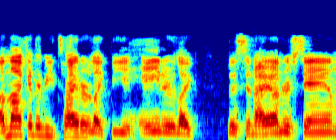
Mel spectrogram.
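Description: A man with a New York accent at a very fast pace, ordinary pitch variation and light background noise. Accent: New York City. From New York City. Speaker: DJ; podcast guest. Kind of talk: casual chat. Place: office. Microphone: video call.

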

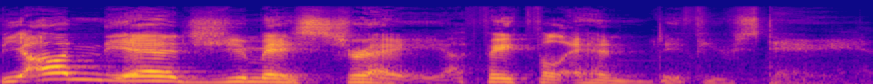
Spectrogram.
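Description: Putting on a theatrical character voice, a man speaks fairly slowly at a fairly high pitch. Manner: theatrical, pirate voice.

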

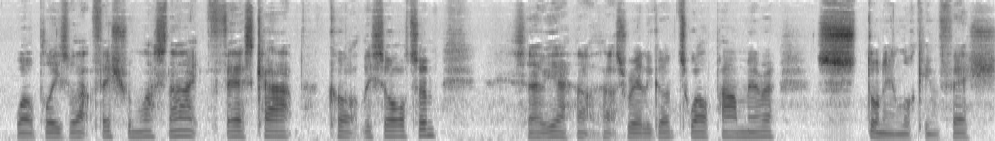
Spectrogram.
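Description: A man speaks at a very slow pace with fairly even intonation, and the sound is dry with no echo. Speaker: angler vlogger. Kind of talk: casual vlog chat. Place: tent. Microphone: phone near.

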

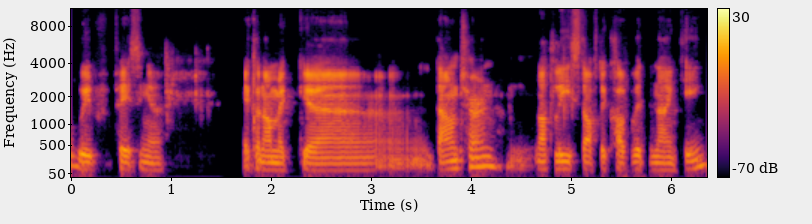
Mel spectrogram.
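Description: Against a quiet background, a man with a bright, sharp tone speaks with fairly even intonation. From Sweden. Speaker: security policy expert; guest. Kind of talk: webinar lecture. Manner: halting. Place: home room. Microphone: webcam.

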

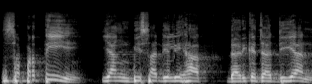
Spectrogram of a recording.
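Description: Very slowly, a man speaks in a fairly high voice with ordinary pitch variation. The background is quiet. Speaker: religious leader. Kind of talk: reading aloud a formal declaration. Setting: stage with audience at a ceremony. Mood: solemn, measured. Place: hall. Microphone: podium.

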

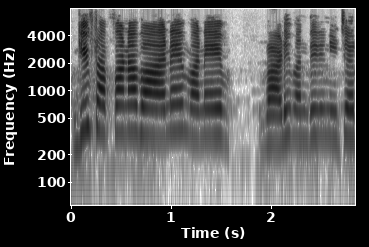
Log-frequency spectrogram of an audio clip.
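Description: Noticeable background noise runs behind this recording. A woman speaks with fairly even intonation. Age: 20s. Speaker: complainant in abuse case. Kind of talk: testimony. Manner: halting.

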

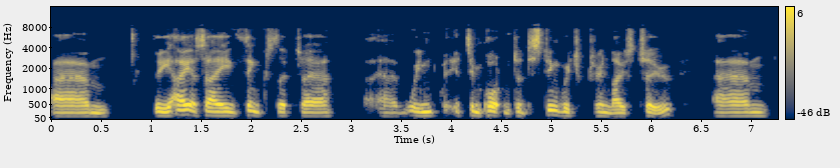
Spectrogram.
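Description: A man with an Australian accent talks against a quiet background. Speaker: care leaver advocate. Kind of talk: webinar panel discussion. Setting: video call. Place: home room. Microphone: video call.

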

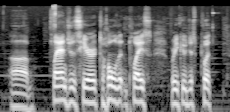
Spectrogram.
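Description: A man speaks fairly quickly, his voice dry and echo-free, with faint music playing behind him. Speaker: car show host. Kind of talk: tutorial. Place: garage.

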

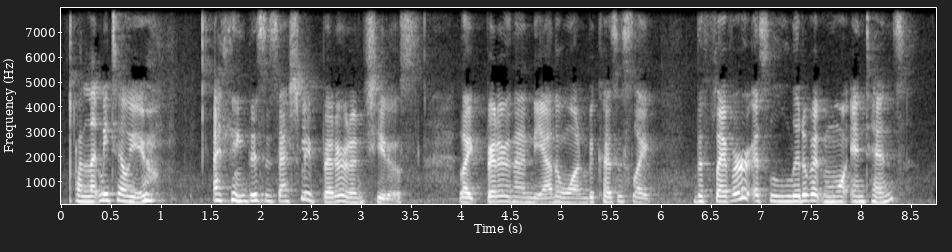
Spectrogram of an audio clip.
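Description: A woman talks at a fairly quick pace. Her pitch is fairly high, with ordinary variation. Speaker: travel vlogger. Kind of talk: casual vlog chat. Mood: pleased, tasting. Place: home room.

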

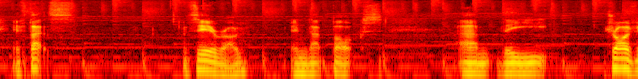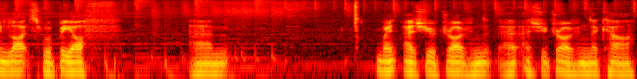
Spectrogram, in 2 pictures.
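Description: A man speaks at a very slow pace with long, frequent pauses and ordinary pitch variation. His pitch is very deep and low, with music in the background. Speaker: car hobbyist. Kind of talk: screen-recorded software tutorial. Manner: hesitant, lots of fillers.

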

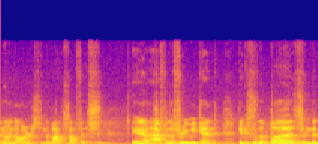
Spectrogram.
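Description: A man talks at a very fast pace. Room echo is audible around his voice. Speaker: panelist. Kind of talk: lecture. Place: hall.

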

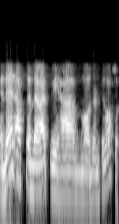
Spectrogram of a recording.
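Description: Against a quiet background, a man speaks at a moderate pace in a fairly low pitch with ordinary pitch variation. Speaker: philosophy lecturer. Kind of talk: lecture. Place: home room. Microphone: webcam.

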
